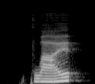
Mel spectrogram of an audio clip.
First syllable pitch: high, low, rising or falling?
rising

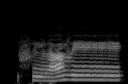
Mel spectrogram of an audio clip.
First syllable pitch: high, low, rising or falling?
low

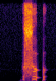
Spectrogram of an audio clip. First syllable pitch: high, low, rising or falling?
high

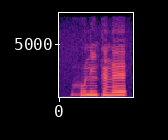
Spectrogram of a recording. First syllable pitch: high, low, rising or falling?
low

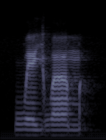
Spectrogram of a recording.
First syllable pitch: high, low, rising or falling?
low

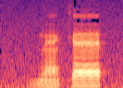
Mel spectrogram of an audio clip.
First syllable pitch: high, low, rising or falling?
low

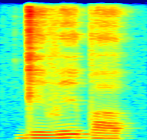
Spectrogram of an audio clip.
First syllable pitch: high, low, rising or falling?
low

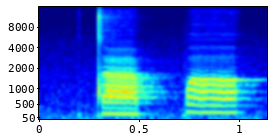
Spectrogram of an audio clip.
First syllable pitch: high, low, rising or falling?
low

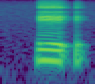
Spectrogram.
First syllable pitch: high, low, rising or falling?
low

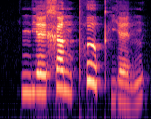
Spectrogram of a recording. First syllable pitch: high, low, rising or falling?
rising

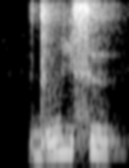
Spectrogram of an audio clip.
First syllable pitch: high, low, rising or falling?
rising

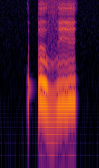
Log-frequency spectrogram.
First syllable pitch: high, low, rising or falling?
falling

